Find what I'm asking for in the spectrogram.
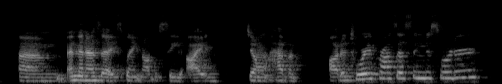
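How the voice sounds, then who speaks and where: A woman of medium pitch, very fast pace and very wide pitch swings. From Quebec, Montreal. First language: French. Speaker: film director. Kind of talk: interview. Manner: casual, hesitant with fillers.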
